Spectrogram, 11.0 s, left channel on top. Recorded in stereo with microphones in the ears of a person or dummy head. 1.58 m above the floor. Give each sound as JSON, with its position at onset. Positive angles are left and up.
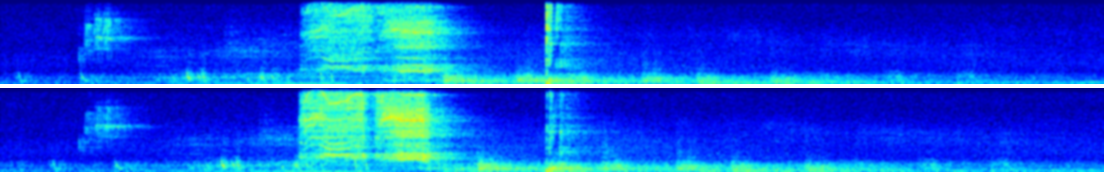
{"t": 0.8, "sound": "a bird", "side_deg": 10, "distance_m": 8.5}
{"t": 3.0, "sound": "a camera shutter", "side_deg": -70, "distance_m": 3.0}
{"t": 5.5, "sound": "hammering", "side_deg": 70, "distance_m": 7.5}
